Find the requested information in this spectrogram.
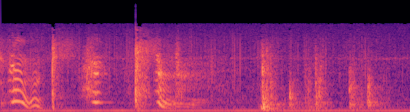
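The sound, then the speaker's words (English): A bare-handed punch in a fight lands as a few sharp smacking thuds mixed with male grunts and voices. “Hollister's on the floor. What did you hit him with? My hands.”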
